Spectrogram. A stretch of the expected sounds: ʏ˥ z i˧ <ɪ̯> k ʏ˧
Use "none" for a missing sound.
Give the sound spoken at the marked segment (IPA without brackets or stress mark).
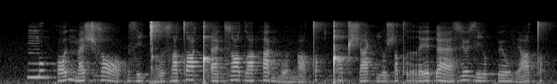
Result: ʊ̯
